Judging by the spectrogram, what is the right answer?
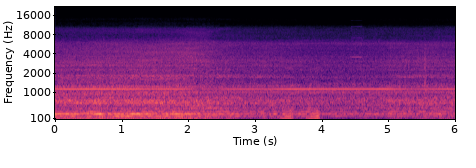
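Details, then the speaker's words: Goodman gas furnace not heating, air conditioning fine: steady inducer fan hum with igniter cycling but no burner whoosh; 24–26 volts at the gas valve, yet it doesn't open, gas supply verified; valve to be replaced. "I'm getting 24 volts to the valve, but it's not opening."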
